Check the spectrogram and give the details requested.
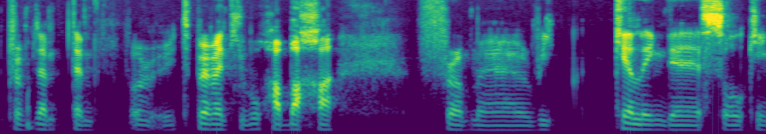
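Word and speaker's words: Yhwach: In Japanese, they pronounce his name Yuhabaha in the anime.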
